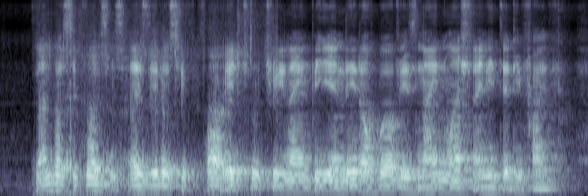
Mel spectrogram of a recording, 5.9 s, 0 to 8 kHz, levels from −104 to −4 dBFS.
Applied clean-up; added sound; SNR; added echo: neural separator model SepFormer DNS4.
